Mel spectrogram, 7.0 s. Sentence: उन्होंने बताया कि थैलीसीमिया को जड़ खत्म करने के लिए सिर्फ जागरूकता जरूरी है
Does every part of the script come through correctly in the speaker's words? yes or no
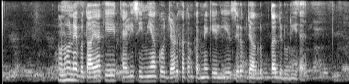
yes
